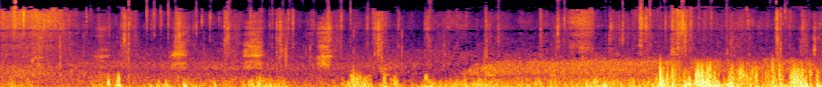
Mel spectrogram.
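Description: A person and a dog walking on asphalt: irregular footsteps and scuffs, with knocks and rumbling from the handheld phone, growing louder near the end.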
